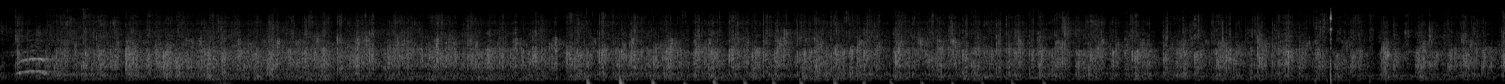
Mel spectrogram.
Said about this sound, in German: kommen doch bitte auf die Bühne und wir geben ihnen logischerweise einen mega warmen Applaus.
